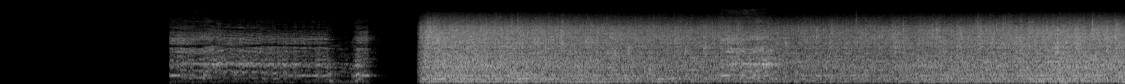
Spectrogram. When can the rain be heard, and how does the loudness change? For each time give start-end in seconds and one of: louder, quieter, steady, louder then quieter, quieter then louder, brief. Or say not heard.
4.2-11.2 quieter then louder.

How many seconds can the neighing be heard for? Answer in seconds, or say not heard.
3 s.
